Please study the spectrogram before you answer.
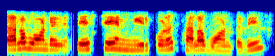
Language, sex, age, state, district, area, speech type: Telugu, female, 18-30, Andhra Pradesh, Vizianagaram, rural, conversation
